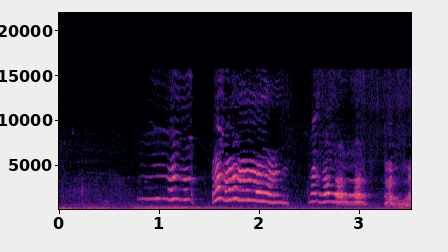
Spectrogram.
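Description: A puppy that has fallen into a canal whimpers and howls in several rising, wavering cries, close and fairly loud over a low steady hum.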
